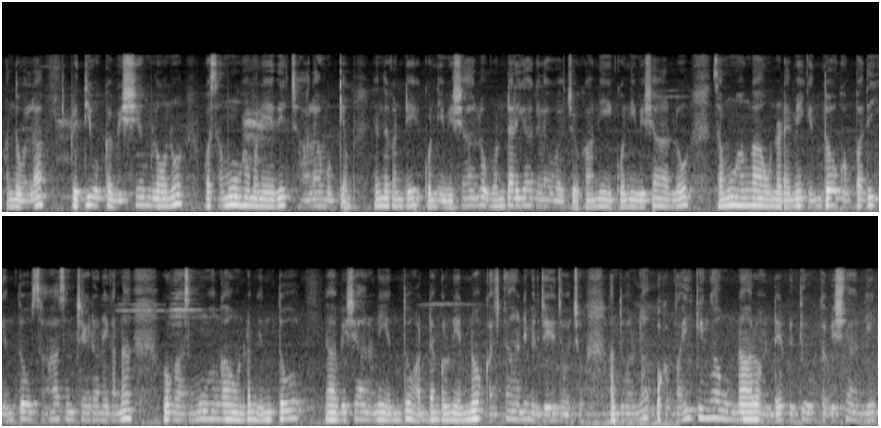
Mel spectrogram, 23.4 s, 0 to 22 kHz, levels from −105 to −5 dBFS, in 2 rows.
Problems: background sounds at intervals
